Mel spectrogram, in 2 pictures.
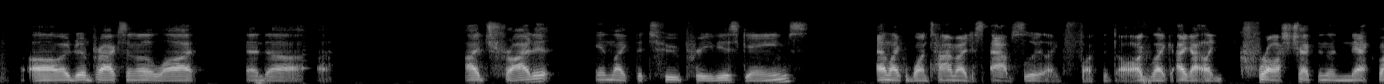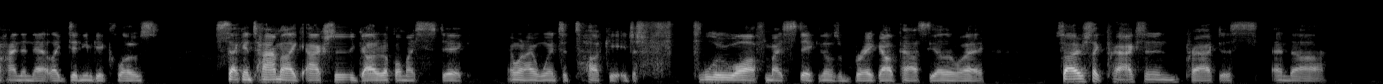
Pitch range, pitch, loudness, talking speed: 95-110 Hz, 100 Hz, -27 LUFS, 195 wpm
